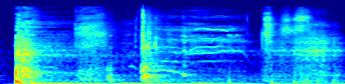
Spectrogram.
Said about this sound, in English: Did you just, like, get a huge whiff of patron dust in your lungs and you had to cough?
